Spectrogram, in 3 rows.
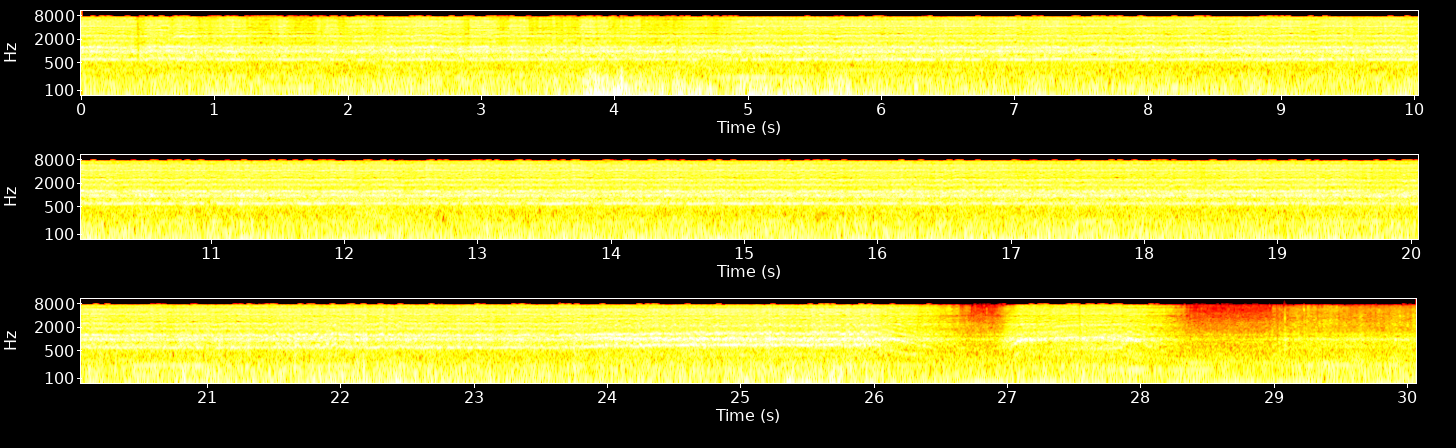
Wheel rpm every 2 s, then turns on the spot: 160, 160, 160, 160, 160, 160, 160, 160, 160, 160, 160, 160, 150, 70, 20.
28-30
